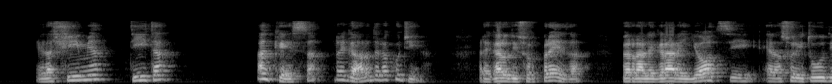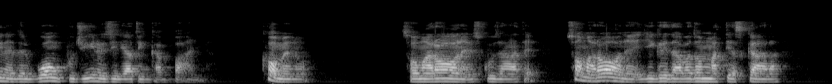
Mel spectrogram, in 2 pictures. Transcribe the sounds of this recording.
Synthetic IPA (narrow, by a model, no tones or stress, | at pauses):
ḛlaʃimjat̪iːt̪a | aŋkesːareɡaːlod̪elakud͡ʒḭːna | rʔeɡaːlod̪isorpɾɛːza | perːalːeɡɾaːɾeʎɔt̪sːiḛlasolit̪uːd̪ined̪elbwɔŋkud͡ʒiːnoeziljaːt̪oiŋkampa̰ɲːa | kʰomenɔ | sɔmaɾɔːneskuzaːt̪e | sɔmaɾɔːneʎiɡɾid̪aːvad̪ɔmmat̪ːiːaskaːla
